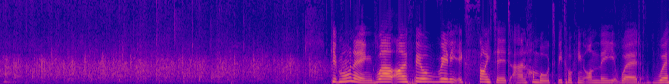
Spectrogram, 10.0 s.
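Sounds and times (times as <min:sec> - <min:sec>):
church congregation applause welcoming a speaker forward: 0:00.0 - 0:05.0
speech: 0:05.0 - 0:10.0.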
